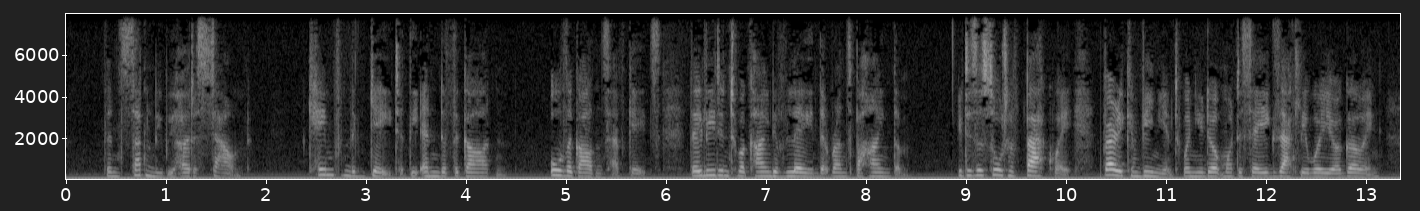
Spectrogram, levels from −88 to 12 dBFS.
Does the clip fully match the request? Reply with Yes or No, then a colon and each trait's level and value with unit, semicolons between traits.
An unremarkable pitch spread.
No: narrow, 1.5 semitones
